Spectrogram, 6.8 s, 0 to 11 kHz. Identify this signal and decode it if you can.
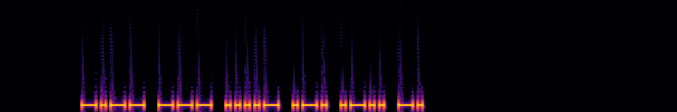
Morse code, heard as a keyed tone, about 25 wpm, 700 Hz. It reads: YO4RLN
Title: DXCC-100 Call Signs - 6 Characters - Repeated 2x - 25wpm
